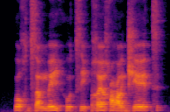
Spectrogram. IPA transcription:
u χ d͡z a m e i̯ h u t͡s i ʔ ʁ e χ ʕ ɤ d͡ʒ e t͡s

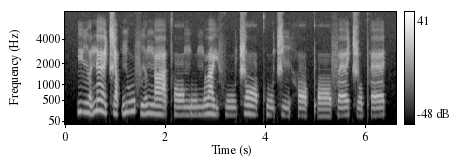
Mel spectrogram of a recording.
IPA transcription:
j i˧˩ ə̯ n ɛː˥˨ t͡ɕ a˧˩ p̚ ɲ uː˧˥ f i˩˧ ə̯ ŋ aː˧˩ t̪ʰ ɔː˩ ŋ ʋ u˩ ŋ ʋ a˥˨ j f uː˩ t͡ɕ ɔː˥˨ kʰ u˧˩ t͡ɕ i˧˩ h ɔː˧˩ k̚ pʰ ɔː˩ f ɛː˧˥ t͡ɕ o˧ pʰ ɛː˧˥ t̚

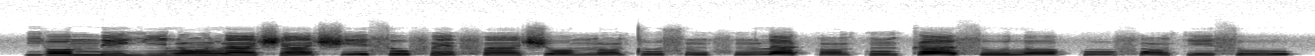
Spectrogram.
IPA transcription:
j ɔ˦ n e˦˨ j i˧ l ɔ̃˦ l ã˦ ʃ ã˦˨ ʃ e˨˦ s o˦ f ɛ̃˦˨ f ã˨ ʃ ɔ˨ n ɔ̃˧ t u˧ s ũ˨ f ũ˨˦ l a˦˨ k ɔ̃˧ k ũ˦ k a˦˨ s o˧ l ɔ˦ k u˦ f ɔ̃˦˨ k e˨˦ s o˦˨

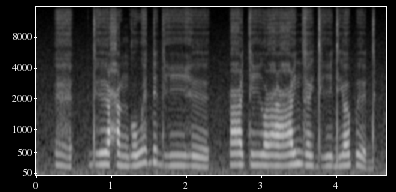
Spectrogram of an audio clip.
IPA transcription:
ɛ̤ | dʱ ɪː ħ ɜ ŋ ɡ o w ɛ̤ d ɾ i dʱ iː ɦ ɪː | ʕ i t iː ʊ̯ ʕ e ʕ i n z ɛ j dʱ iː d j ɜ p ɪː d

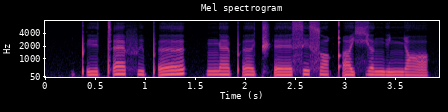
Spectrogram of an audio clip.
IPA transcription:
pʼ ɪ tʼ æ f ɪ pʼ ɜ | ŋ æ pʼ ɜ t͡ʃʼ ɛ s ɪ s ɔ qʼ ɛ ç ɜ ŋ ɪ ɲ ɑ

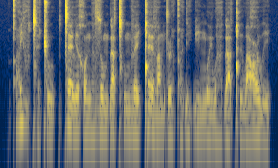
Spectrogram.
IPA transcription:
qʼ ɛ̤ j v ṳ ǀʰ ɛ̤ ǁ u | ǀ ɛ l i χ o n a̤ z o m ɗ a ǀʰ u m v ɛ i̯ ǃ ɛ v a m t ɹ i̤ qʼ i̤ ɗ i̤ ɠ i ŋ o y̯ w a̤ ɗ a ǃʰ ɨ w a ʕ u i̯

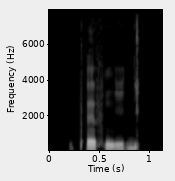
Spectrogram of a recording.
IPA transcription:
pʼ ɛ f ŋ i ɡ

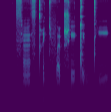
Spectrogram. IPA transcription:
t͡sʰ æ̃ s qʰ ə c f ʌ ʈ͡ʂʰ ɪ ǃ ɪ b tʰ i

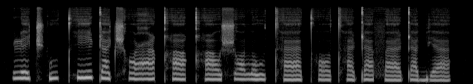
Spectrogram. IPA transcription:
ɭ ɛ t͡ʃʼ u t̪ʰ e ʈ a t͡ʃʰ ɔ ʕ e qʰ ɔ qʰ ɔ ʃ ɔ lˠ u tʰ a t̪ʰ ɔ tʰ a ʈ a f a ʈ a bʲ a

